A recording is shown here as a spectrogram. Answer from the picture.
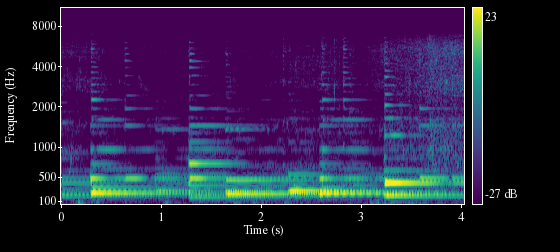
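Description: Small wooden harp played by hand: plucked notes and chords in a slow, steady beat, a new low chord struck about once a second and each left to ring. A soft hiss rises under the notes near the end.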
